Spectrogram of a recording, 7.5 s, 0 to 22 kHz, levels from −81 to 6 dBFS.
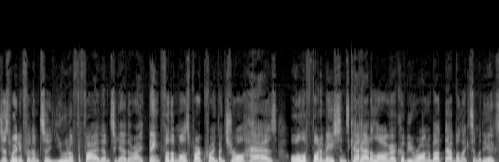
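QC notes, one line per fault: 1.18–1.28 s, 3.28–3.38 s, 5.38–5.48 s: overlapping chunks. Each 2.0 s chunk restarts 100 ms before the previous one ended, so that slice plays twice and causes a stutter after "waiting for them to", after "for the most part", and before "I could be wrong".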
